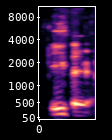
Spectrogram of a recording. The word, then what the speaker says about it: Aether: We've got from, is it Ether or Aether? – Ether. – Okay. Now I'm like questioning everything. – Even though I know it's Ether, I still like, you know, pronounce it Aether for some reason. Just because that visual A, that A is just like, yes, so present that I have to pronounce it, you know.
